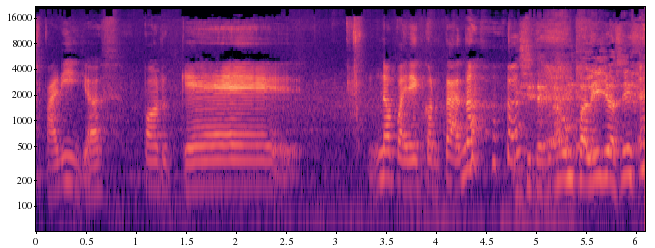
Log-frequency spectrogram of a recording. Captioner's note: giggles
